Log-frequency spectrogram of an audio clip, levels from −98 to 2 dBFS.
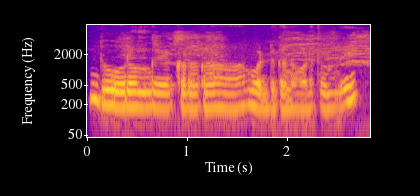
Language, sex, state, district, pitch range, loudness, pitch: Telugu, male, Andhra Pradesh, Krishna, 170-190 Hz, -16 LUFS, 175 Hz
